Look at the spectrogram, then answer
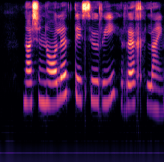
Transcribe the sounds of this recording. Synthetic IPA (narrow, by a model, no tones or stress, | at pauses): nɐʃionɑːlətɛsuɾirəχlɛjn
